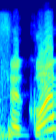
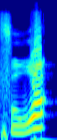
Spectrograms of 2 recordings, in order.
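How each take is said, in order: First: The second word begins with a K sound. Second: The second word begins with a W sound. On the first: The speaker calls it wrong. "it's not Phu Quoc" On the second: The speaker calls it right. "it's like Phu Wok"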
